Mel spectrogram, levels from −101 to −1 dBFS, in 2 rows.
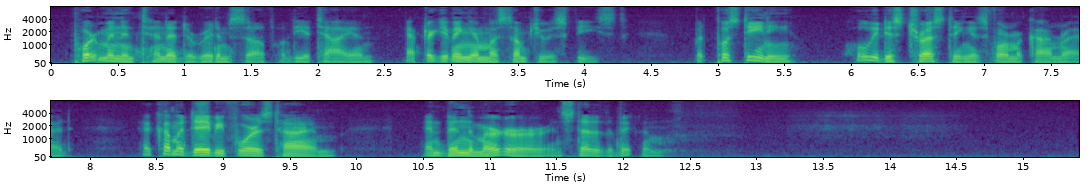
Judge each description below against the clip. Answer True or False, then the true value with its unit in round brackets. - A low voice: True (95 Hz)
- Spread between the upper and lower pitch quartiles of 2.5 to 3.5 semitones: False (4.3 semitones)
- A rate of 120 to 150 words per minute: True (140 wpm)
